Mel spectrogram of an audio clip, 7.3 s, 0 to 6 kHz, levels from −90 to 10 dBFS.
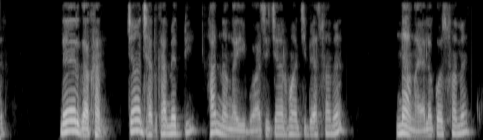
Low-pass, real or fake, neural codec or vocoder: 5.4 kHz; real; none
